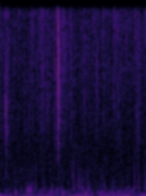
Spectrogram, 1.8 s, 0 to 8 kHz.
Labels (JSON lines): {"label": "biophony, rattle", "recorder": "SoundTrap 500"}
